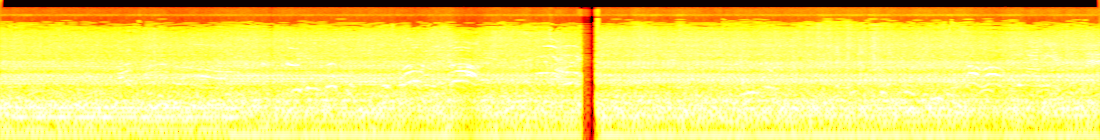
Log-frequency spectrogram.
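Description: Fire engine's diesel engine running steadily at raised revs to drive its pump, with crowd voices over it. The sound cuts out for a moment about six seconds in.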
